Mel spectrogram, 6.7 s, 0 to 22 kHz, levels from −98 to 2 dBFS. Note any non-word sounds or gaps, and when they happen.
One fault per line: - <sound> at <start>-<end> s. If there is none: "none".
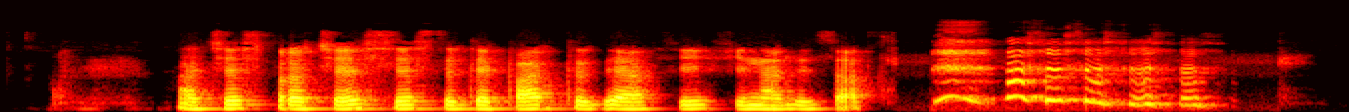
- laugh at 4.6-6.2 s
